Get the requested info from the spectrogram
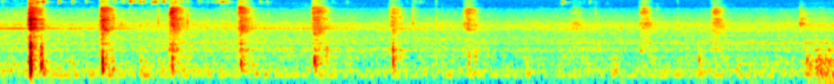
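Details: Coughing Bengal cat suffering from a cold, kept indoors in a multi-cat home; a series of short dry hacking bursts repeated roughly once a second, loud at first then fading, with faint room noise behind.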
